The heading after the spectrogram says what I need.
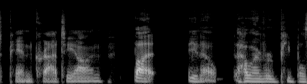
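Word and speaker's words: pankration: You know, this is a little before the rumors that pancraton would be a lot of people call it pancreasian. I have heard that the true pronunciation is pancraton, but you know, however people say it, I'll I'll not correct cuz I don't know.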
